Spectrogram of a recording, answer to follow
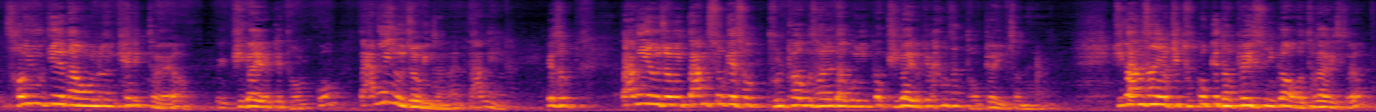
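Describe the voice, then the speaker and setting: Male pastor, animated storytelling sermon; high, mellow voice, recorded from a distance in a roomy church. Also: brisk. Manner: animated storyteller, acts out voices, jokes with the congregation. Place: church sanctuary. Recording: echoey church hall from far off, dull.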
